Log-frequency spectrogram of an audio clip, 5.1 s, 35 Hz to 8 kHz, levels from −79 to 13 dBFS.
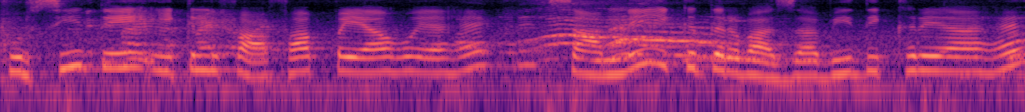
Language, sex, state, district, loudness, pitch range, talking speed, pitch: Punjabi, female, Punjab, Pathankot, -16 LUFS, 240-300 Hz, 165 wpm, 255 Hz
